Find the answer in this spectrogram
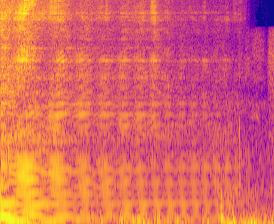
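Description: A motorcycle passes by, its engine note dropping in pitch and fading steadily as it moves away.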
